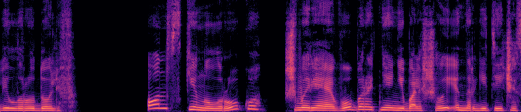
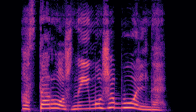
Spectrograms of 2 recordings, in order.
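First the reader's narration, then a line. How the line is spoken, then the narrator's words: Exclaimed. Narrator (Russian): воскликнула я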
